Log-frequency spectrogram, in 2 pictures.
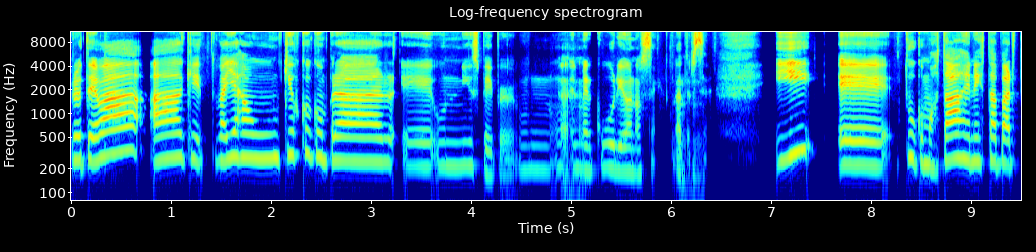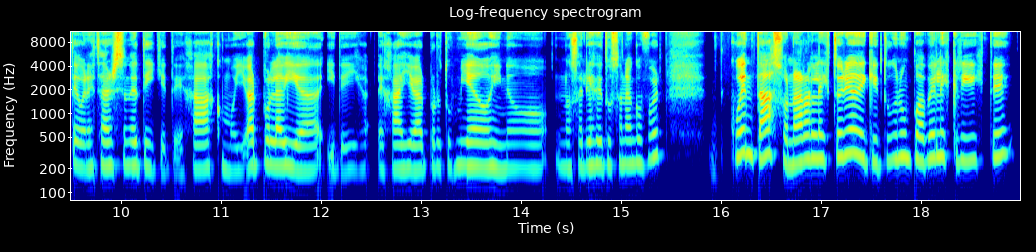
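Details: Adult woman speaking Spanish; typical speech.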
